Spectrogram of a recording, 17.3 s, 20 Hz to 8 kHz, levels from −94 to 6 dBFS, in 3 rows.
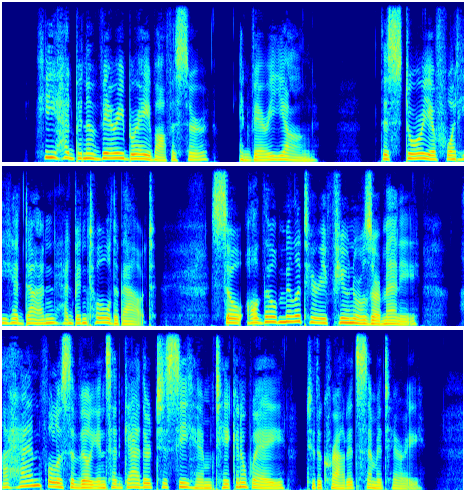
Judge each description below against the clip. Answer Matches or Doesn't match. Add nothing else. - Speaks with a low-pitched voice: Doesn't match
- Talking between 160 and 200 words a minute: Doesn't match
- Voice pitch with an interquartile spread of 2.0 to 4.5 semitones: Doesn't match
